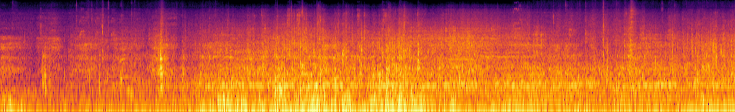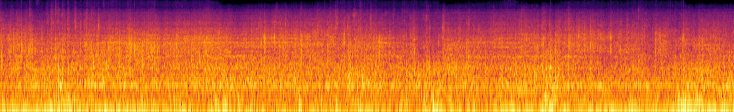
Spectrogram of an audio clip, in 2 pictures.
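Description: Mountain bike riding over a rough dirt trail: continuous rattling and clattering of the bike with tyre noise, and wind rumbling on the action camera's microphone.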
